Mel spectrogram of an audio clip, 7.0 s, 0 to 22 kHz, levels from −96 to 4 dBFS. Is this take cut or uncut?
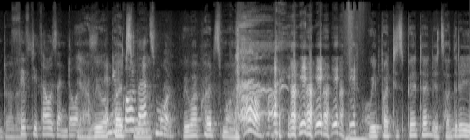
cut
